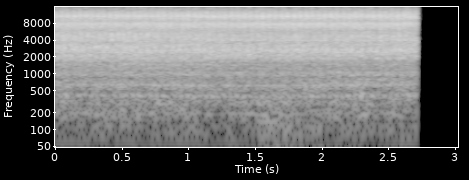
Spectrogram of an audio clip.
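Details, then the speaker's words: Toyota Hilux after clutch release bearing lubricated, engine running: smooth even hum, earlier cricket-like chirp from bellhousing gone; quiet release bearing. "Setelah semuanya terpasang dan mesin dihidupkan tidak terdengar lagi suara jangkrik dari transmisi ini telah kita lakukan pelumatan"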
